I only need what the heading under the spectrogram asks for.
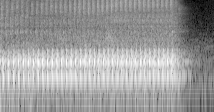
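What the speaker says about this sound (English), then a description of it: "For some reason, the air compressor doesn't want to compress air." A struggling air compressor chugs in fast, even pulses, loud and close, for about two and a half seconds before it abruptly cuts out into silence.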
